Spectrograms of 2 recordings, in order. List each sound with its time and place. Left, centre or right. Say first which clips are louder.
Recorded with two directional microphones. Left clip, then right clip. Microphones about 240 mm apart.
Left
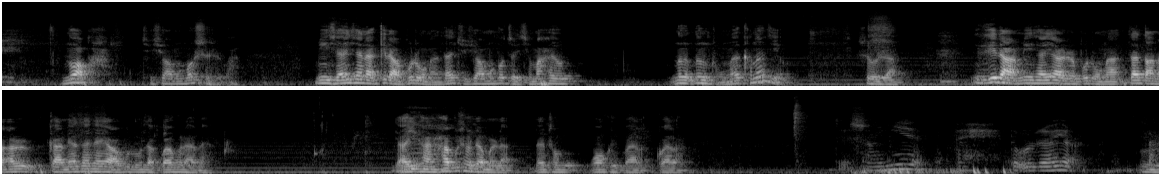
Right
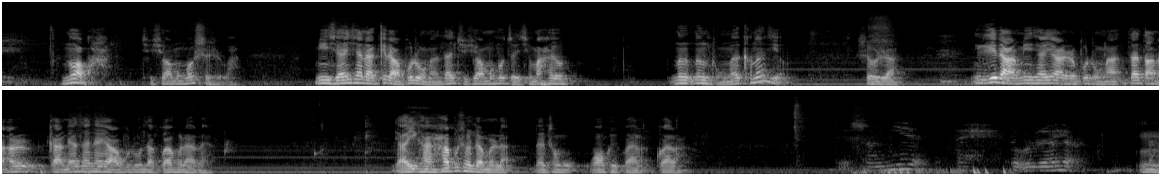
0.5 s a man's voice: right 4 dB; centre
6.7 s a man's voice: right 5 dB; centre
15.1 s a man's voice: right 5 dB; centre
21.6 s a sound: even; left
